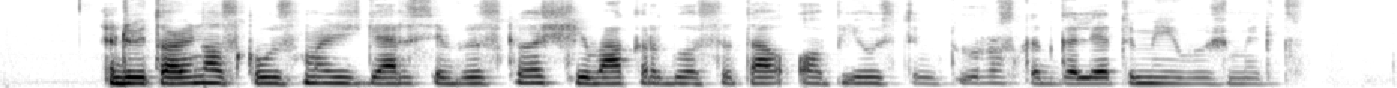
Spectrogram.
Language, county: Lithuanian, Kaunas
